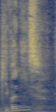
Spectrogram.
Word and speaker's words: Kiwanis: parce que j'imagine Robin que le Kiwanis, je sais pas comment il faut le prononcer, Kiwanis.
